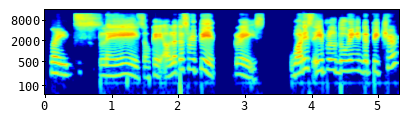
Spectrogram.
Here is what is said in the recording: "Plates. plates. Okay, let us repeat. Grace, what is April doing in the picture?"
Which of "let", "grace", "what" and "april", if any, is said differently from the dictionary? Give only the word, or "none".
none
